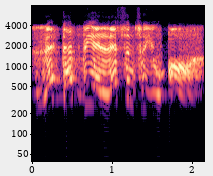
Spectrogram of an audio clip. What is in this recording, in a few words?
radio bot end clean, pirate; Counter Strike Model Pack; CS:GO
